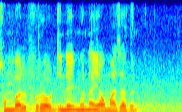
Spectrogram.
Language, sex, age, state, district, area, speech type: Bodo, male, 18-30, Assam, Chirang, urban, read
